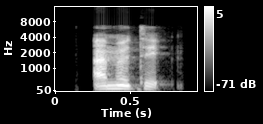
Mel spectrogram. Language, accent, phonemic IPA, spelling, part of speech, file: French, France, /a.mø.te/, ameuter, verb, LL-Q150 (fra)-ameuter.wav
- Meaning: 1. to incite, to stir up 2. to alert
